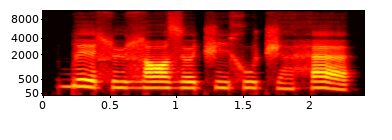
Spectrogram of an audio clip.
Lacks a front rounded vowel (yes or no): no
